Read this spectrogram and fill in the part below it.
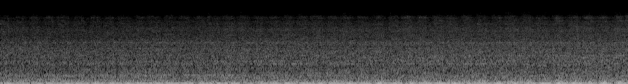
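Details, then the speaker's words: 2015 Ford F-350 Super Duty 6.2 V8 at idle: uneven, lumpy low rumble with a missing beat from a bad misfire that began suddenly while driving, not towing; a dead cylinder, found on teardown to be a broken exhaust valve spring. "I don't know if you could tell how rough it was running, but it's got a pretty bad misfire."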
